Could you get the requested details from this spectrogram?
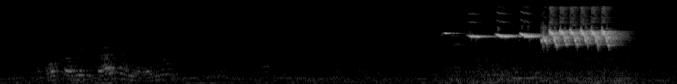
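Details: Lined seedeater singing heavily on a Sunday. After some faint low murmuring, the bird gives a high note, several steady whistles and then a quick buzzy trill of repeated pulses.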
